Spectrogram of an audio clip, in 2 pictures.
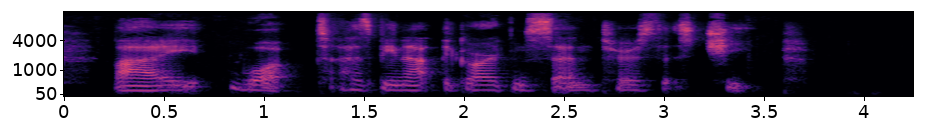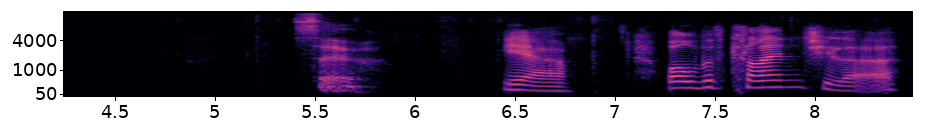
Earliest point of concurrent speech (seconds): none

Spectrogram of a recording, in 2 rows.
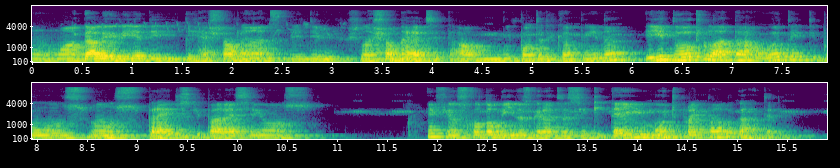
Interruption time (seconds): none

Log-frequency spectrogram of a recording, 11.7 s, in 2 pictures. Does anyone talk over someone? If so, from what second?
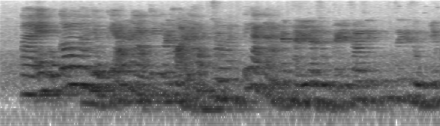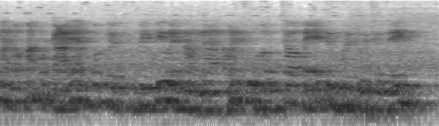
1.1 s

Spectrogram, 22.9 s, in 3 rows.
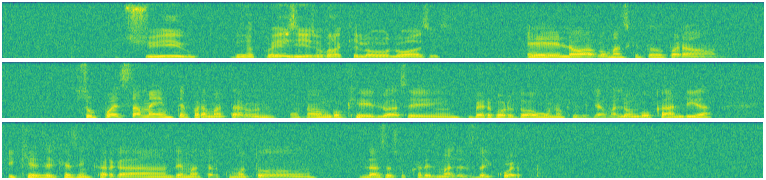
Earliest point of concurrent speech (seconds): none

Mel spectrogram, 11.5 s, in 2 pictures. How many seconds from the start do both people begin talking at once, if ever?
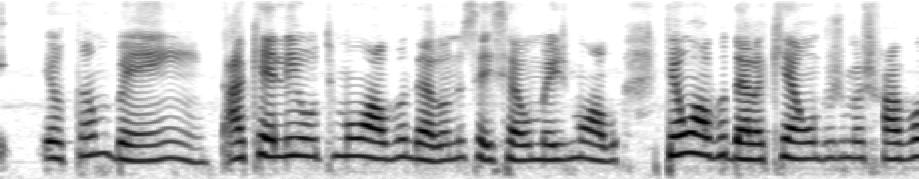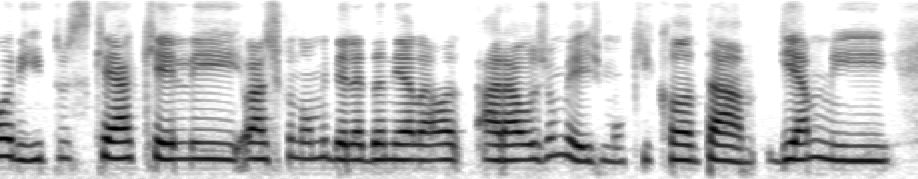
none

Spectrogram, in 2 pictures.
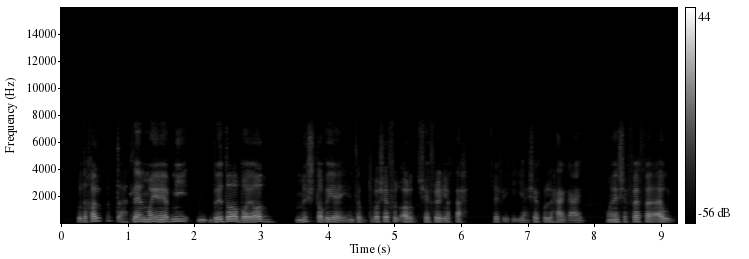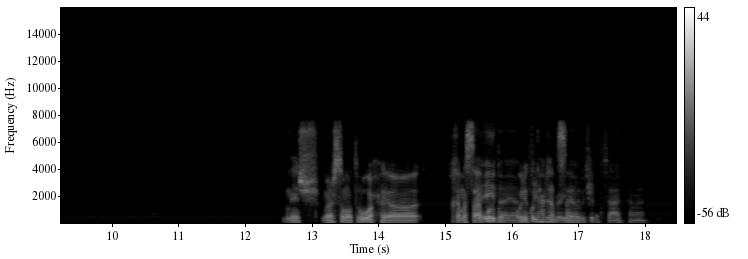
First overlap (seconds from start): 15.5 s

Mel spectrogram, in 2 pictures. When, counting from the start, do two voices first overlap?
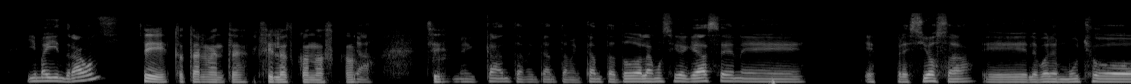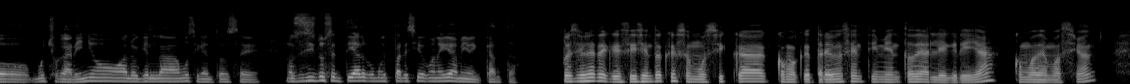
none

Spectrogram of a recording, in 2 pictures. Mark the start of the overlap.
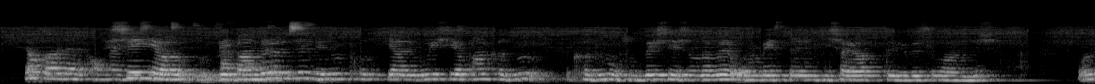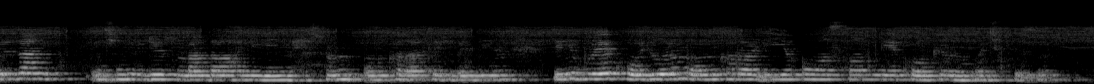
1.1 s

